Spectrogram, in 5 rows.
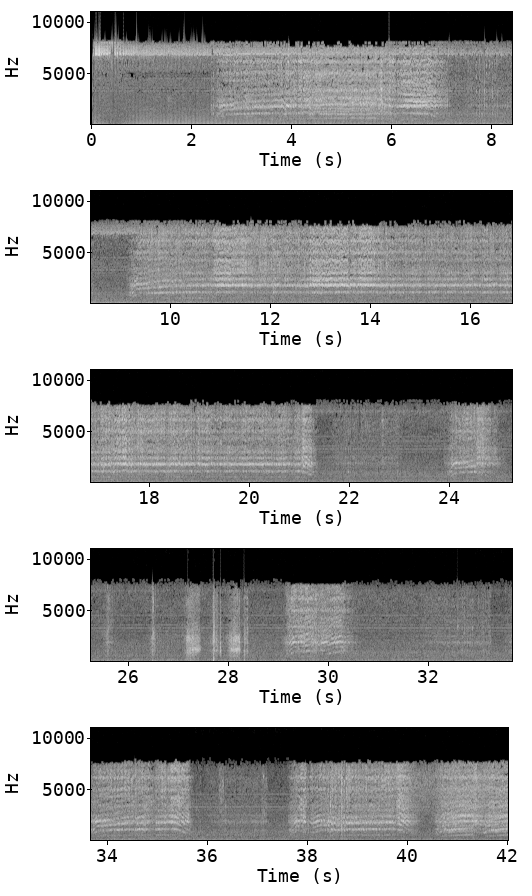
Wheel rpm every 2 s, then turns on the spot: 0, 120, 160, 70, 60, 160, 160, 160, 160, 160, 90, 20, 30, 10, 60, 20, 40, 110, 40, 130, 100.
none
